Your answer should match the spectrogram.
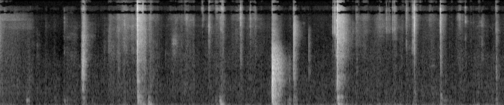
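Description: Bonsai pliers snapping and crushing the dry deadwood of a Japanese white pine to shorten the jin: a string of sharp cracks, the loudest about halfway through, with smaller clicks and crackles between.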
